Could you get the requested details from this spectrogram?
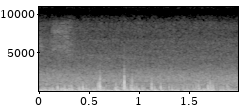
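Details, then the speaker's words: Air King World Wind fan: low, pulsing whoosh that swells and fades unevenly, as if air-restricted, yet it still moves a lot of air; no bearing rumble, spin-down is decent; blade pitch, blade flex or dirt suspected. "But when it sounds like it's air restricted, it's moving a crap load of air. It's kind of weird."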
